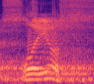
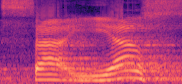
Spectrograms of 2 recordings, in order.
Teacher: itu ya-nya jelas, tipis, tidak boleh terpengaruh oleh huruf shad sehingga ya menjadi tebal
